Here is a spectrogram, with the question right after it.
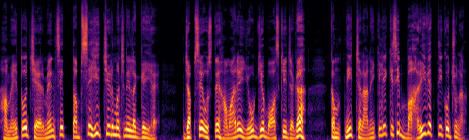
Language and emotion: Hindi, disgusted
